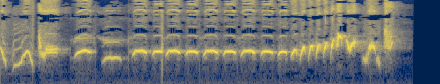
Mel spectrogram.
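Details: Night song of a White-rumped shama, used to train competition birds: varied whistled swoops, then a fast run of identical whistled notes that speeds up and climbs in pitch before ending abruptly.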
